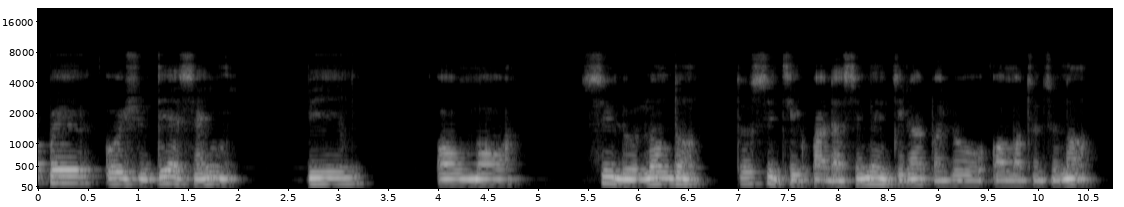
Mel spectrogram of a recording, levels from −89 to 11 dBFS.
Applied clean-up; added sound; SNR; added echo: neural mask model DeepFilterNet 3.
